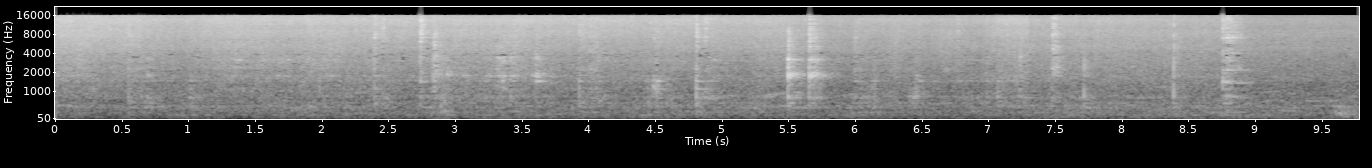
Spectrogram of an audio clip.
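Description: Ginger-garlic paste with cumin seeds and green chillies sizzling steadily in hot oil in a stainless steel kadai, being sautéd. A perforated metal slotted spoon stirs it, scraping and clinking against the pan several times.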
